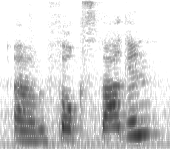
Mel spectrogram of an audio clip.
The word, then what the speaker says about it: Volkswagen: um it's actually pronounced volkswagen um the letter v is pronounced um the letter w is pronounced like a v and the letter v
